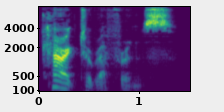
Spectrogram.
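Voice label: "character reference", British English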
